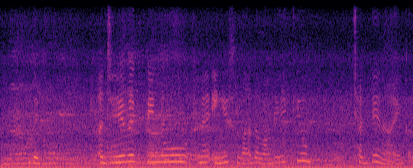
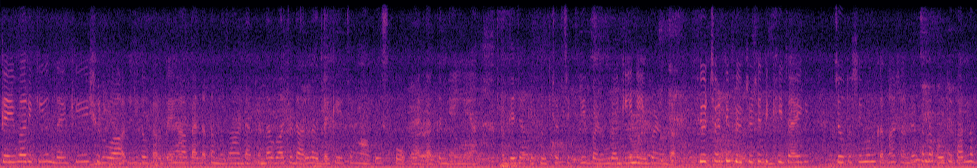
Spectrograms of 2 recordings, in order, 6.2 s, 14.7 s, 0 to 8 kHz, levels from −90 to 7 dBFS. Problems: constant background noise, continuous background conversations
